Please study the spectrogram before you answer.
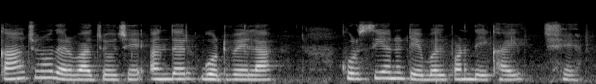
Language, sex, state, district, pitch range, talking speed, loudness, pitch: Gujarati, female, Gujarat, Valsad, 220-250 Hz, 110 wpm, -16 LUFS, 230 Hz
